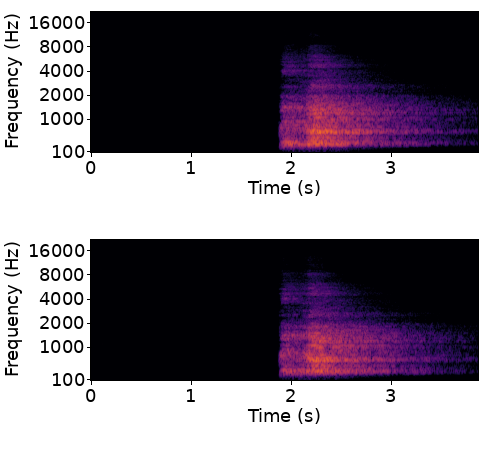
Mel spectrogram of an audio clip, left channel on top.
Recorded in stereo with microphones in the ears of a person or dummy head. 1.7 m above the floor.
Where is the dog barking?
15° right (ahead or behind), 2.5 m.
